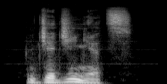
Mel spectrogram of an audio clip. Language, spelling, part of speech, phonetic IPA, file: Polish, dziedziniec, noun, [d͡ʑɛ̇ˈd͡ʑĩɲɛt͡s], Pl-dziedziniec.ogg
